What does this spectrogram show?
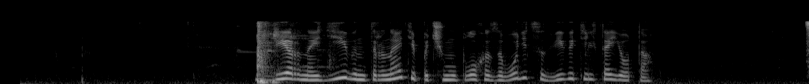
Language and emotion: Russian, neutral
